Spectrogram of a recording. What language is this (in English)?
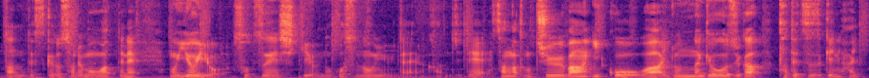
Japanese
